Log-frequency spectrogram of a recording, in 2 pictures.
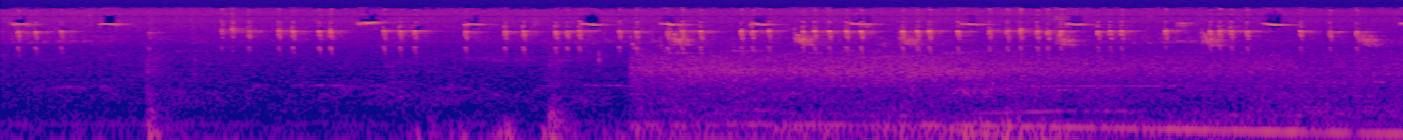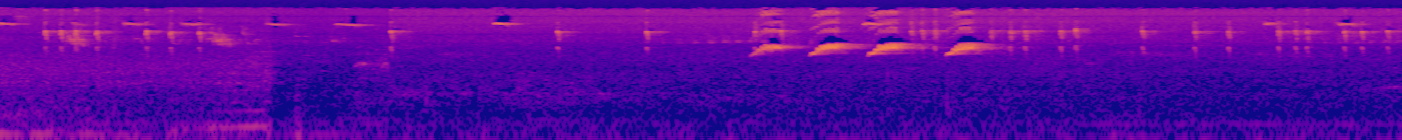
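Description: Small birds chirping, with many short, quick notes throughout. A steady rushing noise with a low rumble starts abruptly about six seconds in and stops abruptly about seventeen seconds in. Around twenty-two seconds a bird gives four louder calls in quick succession.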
